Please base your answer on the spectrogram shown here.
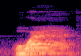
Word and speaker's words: は: We have sorry, mean that, and we have the hiragana ha here, but it's actually pronounced wa in this situation, and totemo is to express something that is very or exceedingly.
